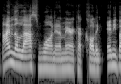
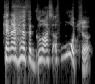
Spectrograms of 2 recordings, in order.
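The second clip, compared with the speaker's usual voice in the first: mock British accent, pitched higher; a posh British line, hammed up and high; poor attempt at a British accent; 10 semitones higher, 3 dB louder than usual. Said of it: "I cannot do a British accent".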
